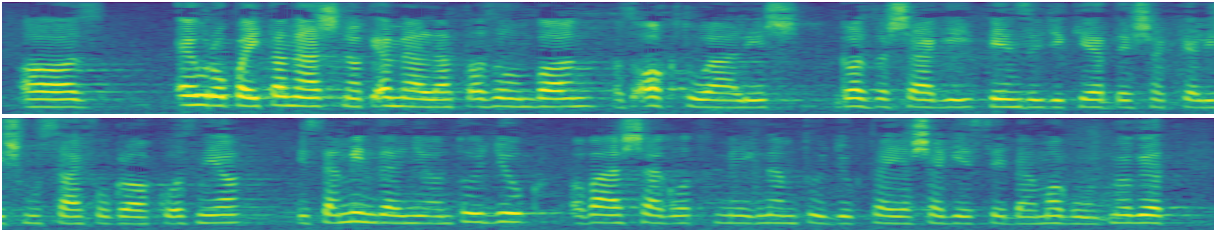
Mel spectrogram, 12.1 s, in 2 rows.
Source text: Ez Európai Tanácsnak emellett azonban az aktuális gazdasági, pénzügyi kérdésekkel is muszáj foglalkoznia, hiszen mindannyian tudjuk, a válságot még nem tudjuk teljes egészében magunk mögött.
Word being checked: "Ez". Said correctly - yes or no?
no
